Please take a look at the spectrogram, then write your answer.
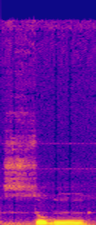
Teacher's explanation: The gamma here is a guttural nasal, and you need that before the guttural, so it's the nu turns into a guttural nasal before the guttural chi.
